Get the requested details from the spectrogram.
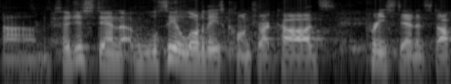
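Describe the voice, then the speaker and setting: A man talks at a fairly quick pace with an Australian accent and ordinary pitch variation. Noticeable background noise sits behind him. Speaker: card game commentator. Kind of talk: live commentary. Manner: quieter; loud.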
